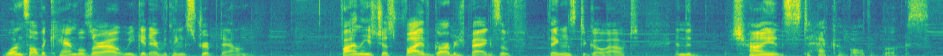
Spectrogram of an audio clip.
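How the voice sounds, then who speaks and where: A man gives casual, rambling let's play commentary while reading a visual novel aloud, easily amused along the way. His voice is medium-pitched, a bit bright, and lively at a moderate pace, with soft music in the background. He's using a corded handheld microphone.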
